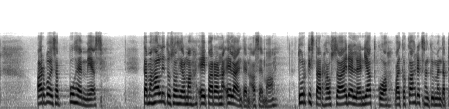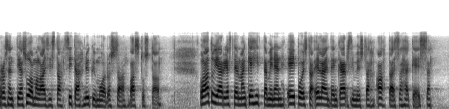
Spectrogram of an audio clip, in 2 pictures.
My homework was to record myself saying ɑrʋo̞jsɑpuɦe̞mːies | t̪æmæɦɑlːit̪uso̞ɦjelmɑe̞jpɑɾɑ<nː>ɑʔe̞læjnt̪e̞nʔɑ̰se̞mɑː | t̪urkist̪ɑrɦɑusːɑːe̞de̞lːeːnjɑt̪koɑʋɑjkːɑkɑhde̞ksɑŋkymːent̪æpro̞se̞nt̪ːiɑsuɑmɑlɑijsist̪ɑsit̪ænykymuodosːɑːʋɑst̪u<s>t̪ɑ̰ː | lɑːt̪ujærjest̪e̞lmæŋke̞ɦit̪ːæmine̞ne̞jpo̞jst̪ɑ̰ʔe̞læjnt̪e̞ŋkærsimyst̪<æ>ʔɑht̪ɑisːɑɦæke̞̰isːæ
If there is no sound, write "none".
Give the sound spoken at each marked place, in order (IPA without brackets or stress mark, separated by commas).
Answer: nː, s, æ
